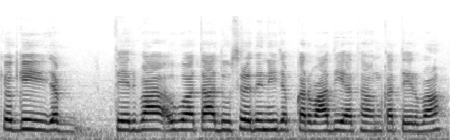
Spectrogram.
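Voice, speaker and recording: A woman in her thirties vlogging about a loss, talking slowly and heavy-heartedly, her voice dropping low at times. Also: level tone, smooth, lo-fi sound. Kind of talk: emotional personal vlog talk.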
